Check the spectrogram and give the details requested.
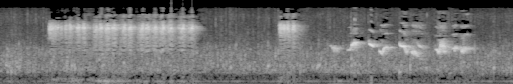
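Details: A female robin calling males, used as a lure: a long, high, buzzy rattle lasting about a second and a half, a shorter repeat, then a lively burst of sweeping, warbled chirps.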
